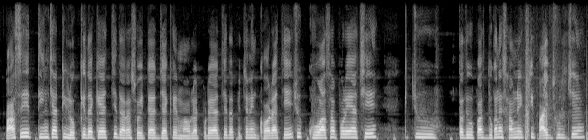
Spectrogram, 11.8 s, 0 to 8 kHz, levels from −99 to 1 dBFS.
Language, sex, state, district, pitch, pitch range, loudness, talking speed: Bengali, male, West Bengal, Dakshin Dinajpur, 160 Hz, 150-180 Hz, -18 LUFS, 165 wpm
